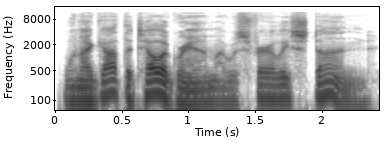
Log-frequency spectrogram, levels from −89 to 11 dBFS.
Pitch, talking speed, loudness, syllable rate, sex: 100 Hz, 220 wpm, -19 LUFS, 5.6 syllables/s, male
